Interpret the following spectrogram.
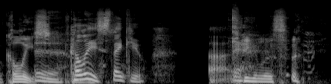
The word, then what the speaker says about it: Kelis: Kelis, thank you.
